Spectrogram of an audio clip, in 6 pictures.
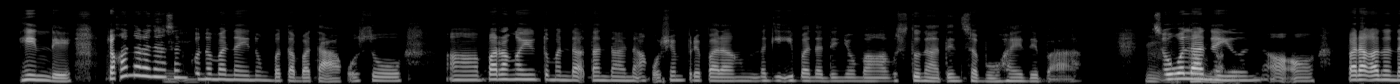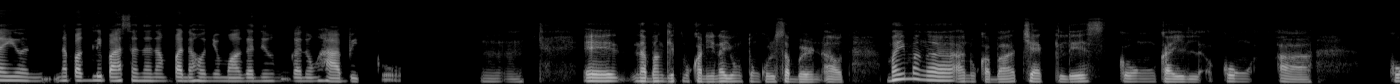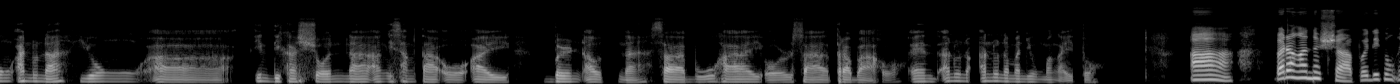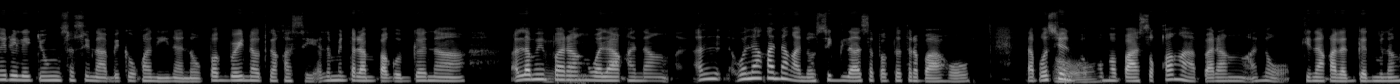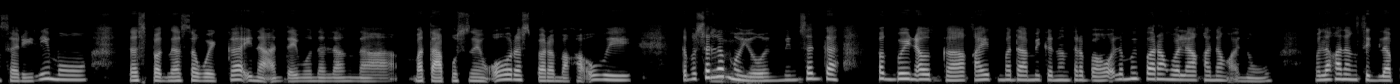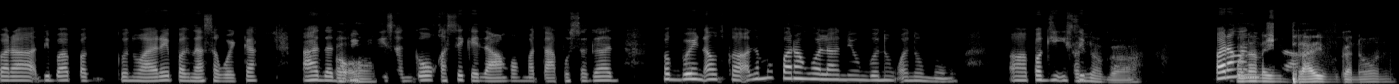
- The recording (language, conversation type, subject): Filipino, podcast, Anong simpleng nakagawian ang may pinakamalaking epekto sa iyo?
- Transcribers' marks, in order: tapping; other background noise; in English: "burnout"; in English: "burnout"; in English: "burnout"; in English: "burnout"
